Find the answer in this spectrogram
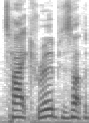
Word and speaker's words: Teichrib: this podcast call TI crib is that correct TI crib is that the correct pronunciation that's absolutely right you nailed it super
